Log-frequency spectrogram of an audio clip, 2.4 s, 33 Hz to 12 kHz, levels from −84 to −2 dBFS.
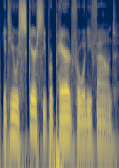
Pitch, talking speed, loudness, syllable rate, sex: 85 Hz, 225 wpm, -20 LUFS, 5.7 syllables/s, male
